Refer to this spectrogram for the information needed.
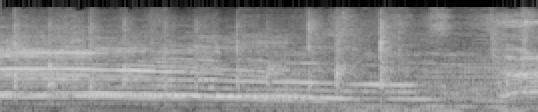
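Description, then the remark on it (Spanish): A loud crowd shouts and cheers continuously for about two seconds, a dense wash of voices with a few sustained, high yells ringing out above the roar. “ay, ahora sí gritan, eh, ahora sí gritan.”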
